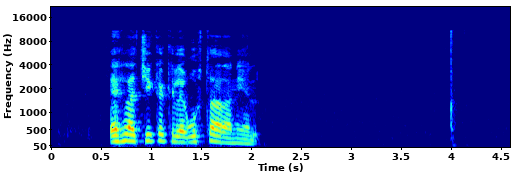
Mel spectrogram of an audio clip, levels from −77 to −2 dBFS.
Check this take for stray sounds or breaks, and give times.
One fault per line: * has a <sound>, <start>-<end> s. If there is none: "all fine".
all fine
